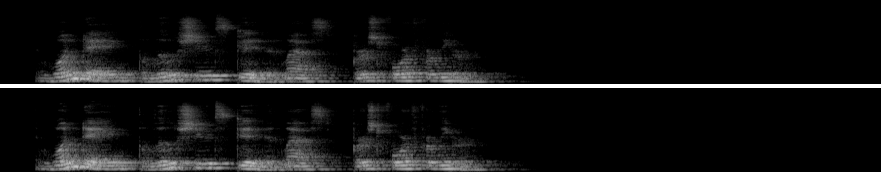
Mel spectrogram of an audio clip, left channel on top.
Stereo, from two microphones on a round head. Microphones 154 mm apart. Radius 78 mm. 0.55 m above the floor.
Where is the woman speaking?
35° right (ahead or behind), 1.3 m.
